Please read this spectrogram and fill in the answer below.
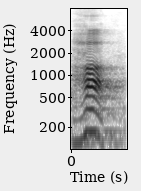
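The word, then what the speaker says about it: ه: Yes, this one is Ha, and you have to pronounce this one from the starting point of the throat, Ha, Hamza and Ha.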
